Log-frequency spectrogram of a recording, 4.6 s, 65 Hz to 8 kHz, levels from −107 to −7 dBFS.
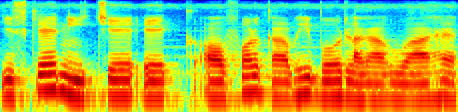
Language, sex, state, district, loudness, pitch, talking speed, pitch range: Hindi, male, Jharkhand, Ranchi, -16 LUFS, 125 Hz, 130 wpm, 120-135 Hz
